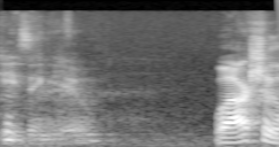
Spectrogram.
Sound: laugh

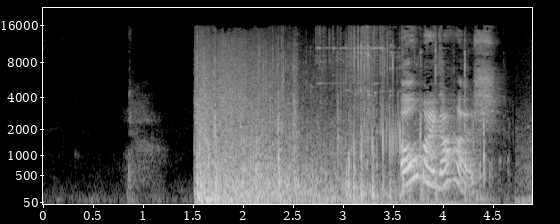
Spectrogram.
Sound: crashing

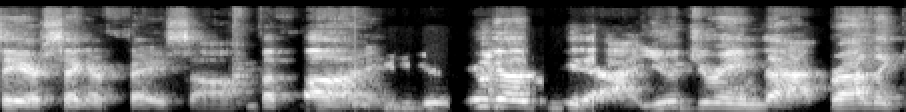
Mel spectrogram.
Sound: laughs

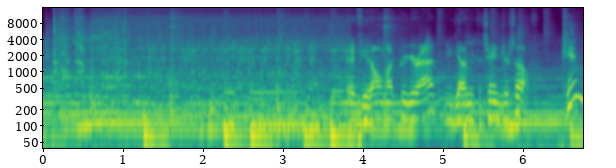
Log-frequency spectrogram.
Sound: starting up tractor

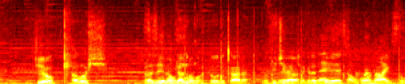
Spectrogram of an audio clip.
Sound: all speaking in foreign language

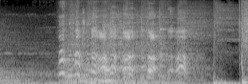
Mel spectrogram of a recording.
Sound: laughing

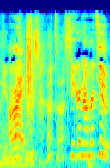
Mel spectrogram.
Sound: laughs

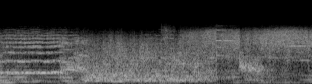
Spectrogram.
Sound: thunder crashing

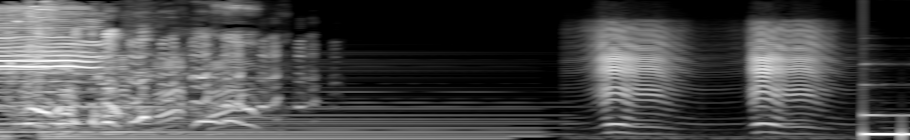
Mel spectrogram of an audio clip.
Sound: family laughs

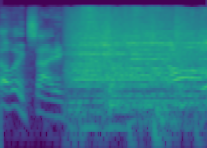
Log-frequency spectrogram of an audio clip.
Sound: cheering

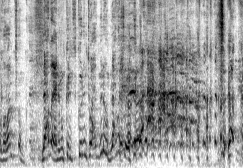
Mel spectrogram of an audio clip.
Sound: laughs

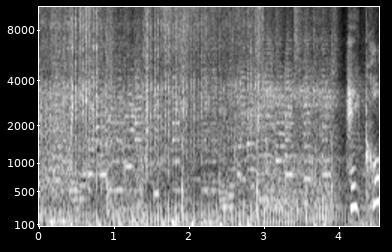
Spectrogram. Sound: upbeat rock music; engine revving

